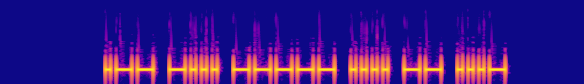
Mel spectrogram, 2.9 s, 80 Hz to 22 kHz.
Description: Morse code, heard as a keyed tone, about 44 wpm, 700 Hz. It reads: WB0HMV
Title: USA Call Signs 45wpm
